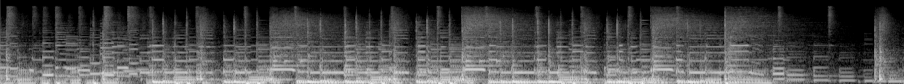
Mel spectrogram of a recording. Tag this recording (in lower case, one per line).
music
